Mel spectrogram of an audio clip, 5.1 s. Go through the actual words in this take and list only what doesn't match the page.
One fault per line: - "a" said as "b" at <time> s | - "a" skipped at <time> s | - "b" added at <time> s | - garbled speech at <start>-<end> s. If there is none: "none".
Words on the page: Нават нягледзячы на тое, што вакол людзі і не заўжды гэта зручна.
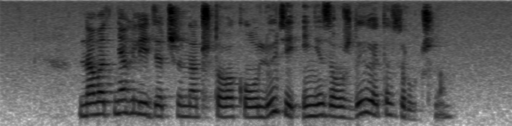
- "тое" skipped at 2.0 s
